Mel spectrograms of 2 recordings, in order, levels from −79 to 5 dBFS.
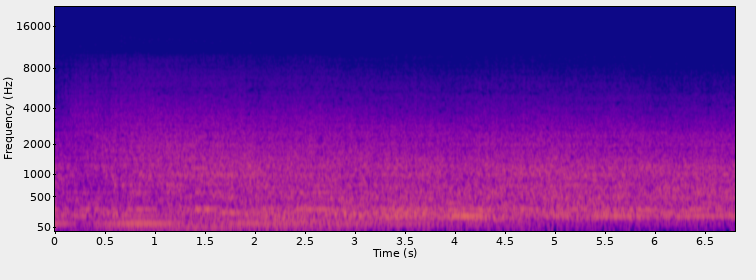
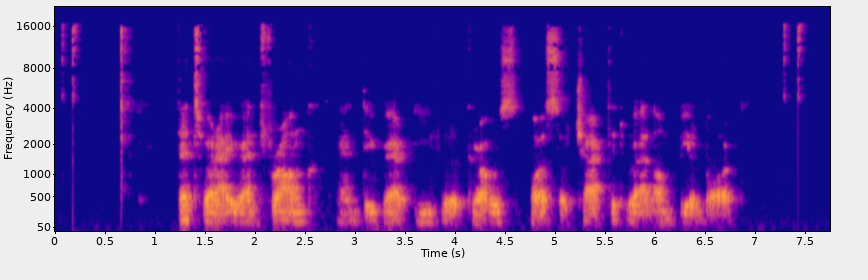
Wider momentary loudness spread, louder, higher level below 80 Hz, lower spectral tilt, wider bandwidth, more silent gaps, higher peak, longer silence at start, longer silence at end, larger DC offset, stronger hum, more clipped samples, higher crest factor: second, 1 LU vs 14 LU; second, -33 LUFS vs -19 LUFS; first, -50 dBFS vs -60 dBFS; first, -5.5 dB/octave vs -4 dB/octave; about the same, 16.5 kHz vs 17 kHz; neither; second, -20 dBFS vs 0 dBFS; second, 0 s vs 0.15 s; second, 0 s vs 0.25 s; neither; neither; neither; about the same, 14 dB vs 18 dB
